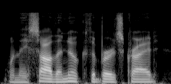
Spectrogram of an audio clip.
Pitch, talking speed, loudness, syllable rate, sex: 120 Hz, 280 wpm, -18 LUFS, 5.0 syllables/s, male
